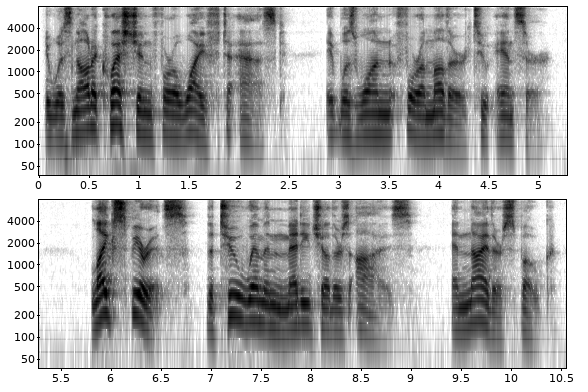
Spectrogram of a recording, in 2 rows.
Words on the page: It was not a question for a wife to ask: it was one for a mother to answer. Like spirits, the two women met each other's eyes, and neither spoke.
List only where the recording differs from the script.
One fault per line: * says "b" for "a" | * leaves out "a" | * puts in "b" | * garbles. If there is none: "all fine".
all fine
